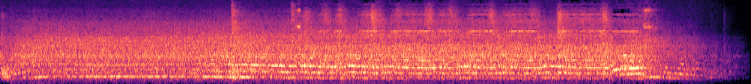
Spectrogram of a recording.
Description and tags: Piranha pmb hydraulic rampe going down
